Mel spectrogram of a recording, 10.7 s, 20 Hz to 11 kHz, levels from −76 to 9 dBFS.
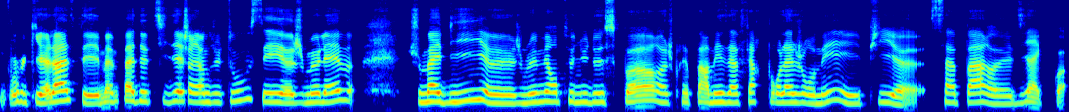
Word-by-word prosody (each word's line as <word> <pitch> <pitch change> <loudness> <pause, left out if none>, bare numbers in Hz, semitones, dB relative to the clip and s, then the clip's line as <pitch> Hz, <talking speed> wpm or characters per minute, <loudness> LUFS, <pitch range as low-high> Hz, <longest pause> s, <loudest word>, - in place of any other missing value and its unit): donc 225 -2 -3
heu, 210 - +7
là 255 +3 +9
c'est 395 -1 +3
même - - -3
pas - - +4
de 250 0 -2
petit 240 -1 -13
déj, 250 +1 +3
rien 230 -1 +1
du 225 -1 -7
tout 260 +5 -8
c'est, 230 -7 +1
heu, - - +2
je 215 0 -5
me 225 +1 0
lève, 260 +3 0 0.5
je 235 - -8
m'habille, 240 +4 +2
heu, 200 -3 +2
je 205 - -9
me 220 +2 0
mets 245 +1 -1
en 240 0 -1
tenue 230 -2 -7
de 230 +1 -3
sport, 135 - 0
heu, 225 - -3
je - - -14
prépare 230 -2 -3
mes 230 0 0
affaires 230 +2 -2
pour 225 -1 -4
la 225 0 +2
journée 215 +1 -3
et 200 - -10
puis, 225 -3 -4
heu, 175 - -2
ça 225 -3 -4
part, 225 -1 +1
heu, 190 0 -5
direct 210 +6 -4
quoi. - - -6
230 Hz, 240 wpm, -20 LUFS, 215-245 Hz, 0.5 s, là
